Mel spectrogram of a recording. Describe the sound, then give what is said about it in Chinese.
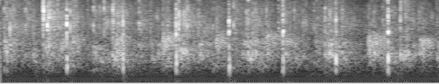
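Church audience applauding during a worship service, a dense, steady patter of many hands at an even loudness throughout, with no voices on top. “我哋可唔可以将掌声归俾我哋嘅上帝？”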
